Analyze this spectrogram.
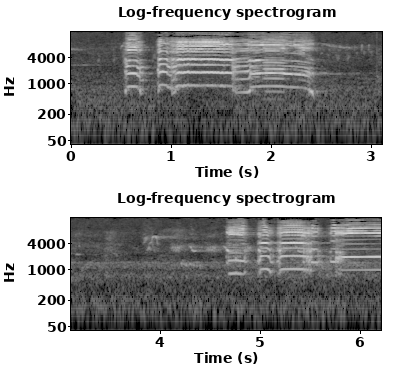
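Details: Southwest Asian rooster crowing: a full crow of clipped opening syllables runs into a long held note that ends abruptly. After a pause, fainter crowing notes return, with a person exclaiming just after.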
